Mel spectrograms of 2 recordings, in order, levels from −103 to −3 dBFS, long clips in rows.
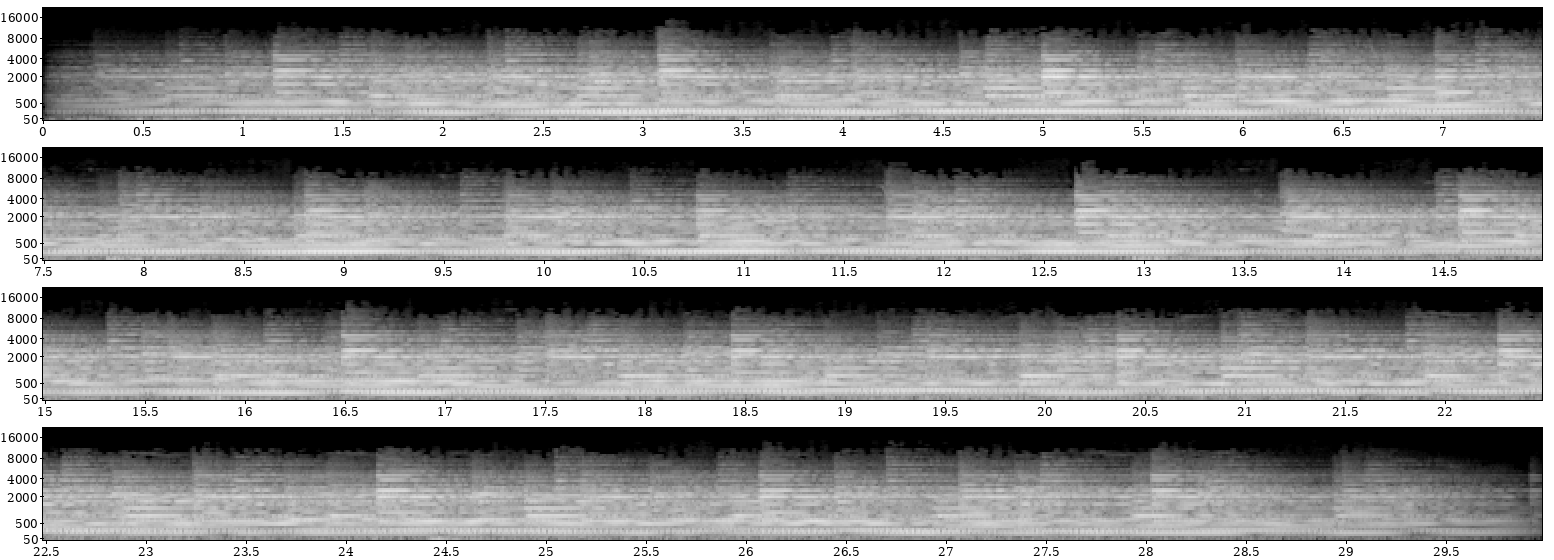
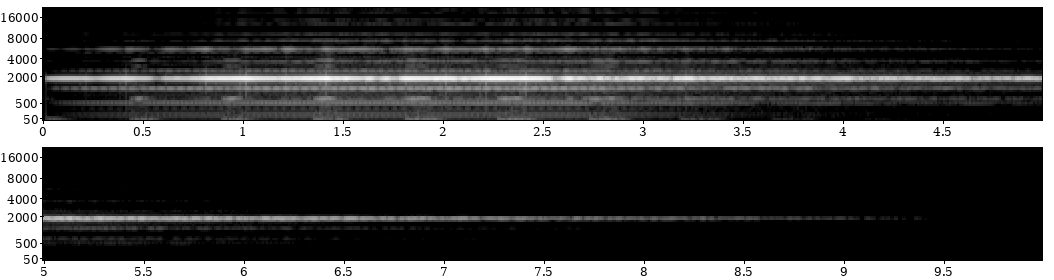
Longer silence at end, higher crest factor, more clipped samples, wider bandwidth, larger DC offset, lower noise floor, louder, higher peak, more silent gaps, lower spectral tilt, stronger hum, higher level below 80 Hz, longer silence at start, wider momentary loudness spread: second, 0.15 s vs 4.2 s; about the same, 18 dB vs 16 dB; neither; first, 9 kHz vs 6 kHz; neither; second, -40 dBFS vs -85 dBFS; second, -19 LUFS vs -13 LUFS; about the same, -2 dBFS vs -2 dBFS; neither; first, -5.5 dB/octave vs 2.5 dB/octave; neither; first, -48 dBFS vs -82 dBFS; first, 0.2 s vs 0 s; second, 6 LU vs 23 LU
